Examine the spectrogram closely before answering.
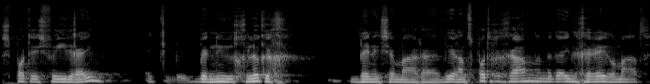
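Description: Speaking at a moderate pace, a man keeps a medium pitch with ordinary pitch variation. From Netherlands, Utrecht area. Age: 40s. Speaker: war veteran. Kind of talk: interview testimony. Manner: halting, many hesitations and repeats.

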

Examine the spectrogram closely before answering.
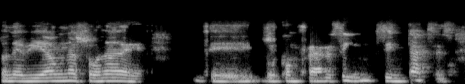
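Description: A man speaks at a very slow pace. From Venezuelan Andes (Valera, Trujillo). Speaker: fashion designer. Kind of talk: interview.

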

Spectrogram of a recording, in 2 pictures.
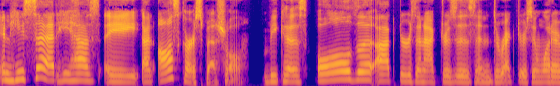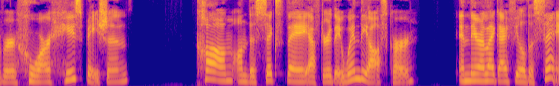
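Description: A woman with a Spanish accent talks at a fairly slow pace and a fairly high pitch. The sound is dry and close with no echo, in a very clean recording with a silent background. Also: ordinary pitch variation. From Venezuela. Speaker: art advisor and author. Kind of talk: interview.

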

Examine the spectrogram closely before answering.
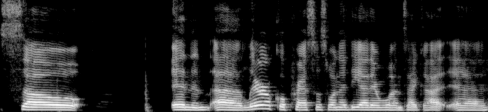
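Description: A woman has an unremarkable speaking voice, pitched fairly low. She talks at a moderate pace. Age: 40s. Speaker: romance author. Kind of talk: casual interview chat.

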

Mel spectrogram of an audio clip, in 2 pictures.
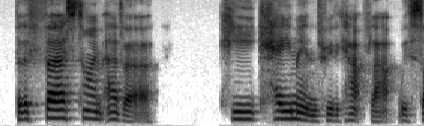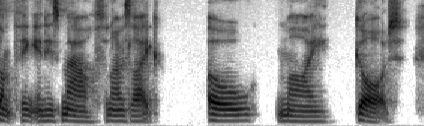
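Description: Against a quiet background, a woman with a southern English accent speaks slowly and fairly deliberately in a dark, mellow tone with lively intonation. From Dorset, southern England. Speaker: podcaster. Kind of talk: casual chat. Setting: video call.

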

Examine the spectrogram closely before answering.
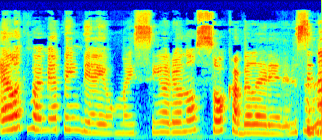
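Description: The voice is raised and projected, with a bright, sharp tone. It moves at a very fast pace with lively intonation. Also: woman. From Brazil, Santos (São Paulo state). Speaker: journalist and political commentator. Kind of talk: interview. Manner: halting with fillers.

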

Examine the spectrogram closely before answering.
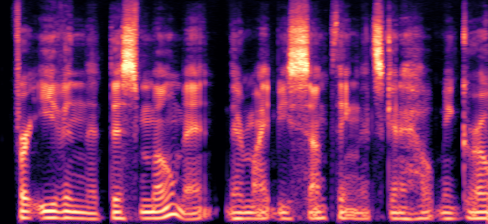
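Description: On a very clean recording with a silent background, a man's very deep, low voice holds a flat, monotone intonation. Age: 40s. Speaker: church member and rotating co-host. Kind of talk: casual faith discussion. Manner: halting, many fillers.

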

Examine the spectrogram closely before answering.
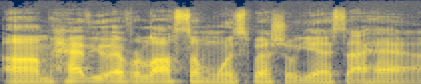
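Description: Recorded very cleanly against a silent background, a man speaks at medium pitch. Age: 20s. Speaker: podcast host and hairstylist. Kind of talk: casual chat. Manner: animated.

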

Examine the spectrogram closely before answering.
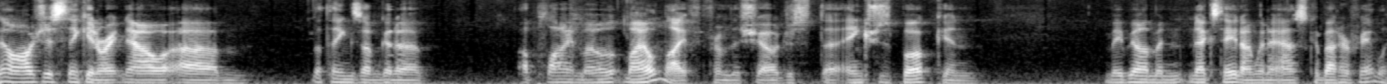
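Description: Here is a man with a plain, everyday voice and fairly low pitch. He keeps a moderate pace and fairly even intonation. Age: 30s. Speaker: podcast producer. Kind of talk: casual chat.

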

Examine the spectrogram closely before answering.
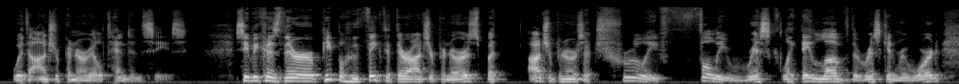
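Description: Speaking at a fairly quick pace with a New York accent, a man with a medium pitch makes very wide pitch swings. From New York City (Queens). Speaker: agency founder. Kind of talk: interview.

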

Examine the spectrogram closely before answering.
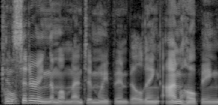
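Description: In a very clean recording with a silent background and a dry, close sound with no echo, a man speaks in a plain, everyday voice, fairly low in pitch, with lively intonation at a moderate pace. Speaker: app co-founder. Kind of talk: interview. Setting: studio.

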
